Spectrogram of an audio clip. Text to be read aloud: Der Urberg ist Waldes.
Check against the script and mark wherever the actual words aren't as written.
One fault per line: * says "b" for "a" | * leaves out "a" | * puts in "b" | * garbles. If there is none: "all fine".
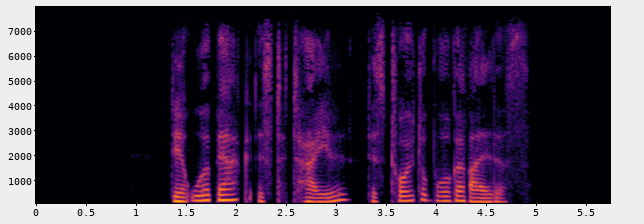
* puts in "Teil des Teutoburger"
